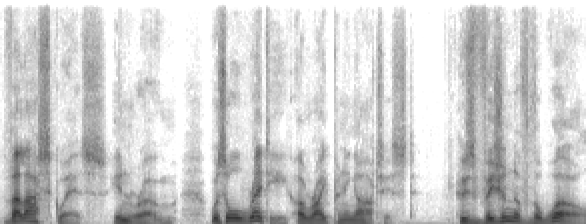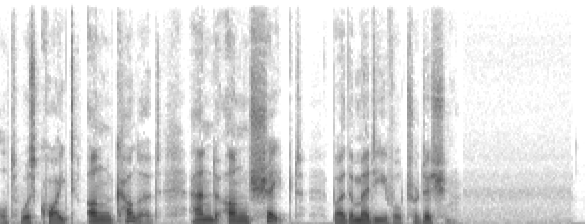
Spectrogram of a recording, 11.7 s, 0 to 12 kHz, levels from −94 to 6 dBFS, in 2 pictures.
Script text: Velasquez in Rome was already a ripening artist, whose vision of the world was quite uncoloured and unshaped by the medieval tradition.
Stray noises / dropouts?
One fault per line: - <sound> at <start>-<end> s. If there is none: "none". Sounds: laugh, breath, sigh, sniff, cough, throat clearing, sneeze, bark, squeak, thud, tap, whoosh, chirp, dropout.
none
